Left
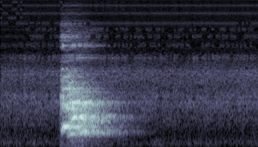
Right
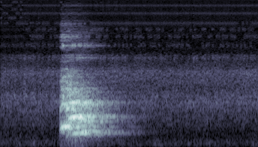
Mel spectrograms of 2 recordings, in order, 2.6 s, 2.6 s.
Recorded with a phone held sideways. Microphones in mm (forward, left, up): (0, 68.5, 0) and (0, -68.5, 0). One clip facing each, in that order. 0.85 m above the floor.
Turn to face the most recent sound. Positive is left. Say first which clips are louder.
# right 3 dB
turn(degrees=-70)  # may be behind; listen again after turning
